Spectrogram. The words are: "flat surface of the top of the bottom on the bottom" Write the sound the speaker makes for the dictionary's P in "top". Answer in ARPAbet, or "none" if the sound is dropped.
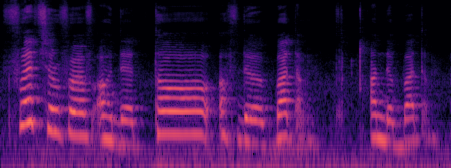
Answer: none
